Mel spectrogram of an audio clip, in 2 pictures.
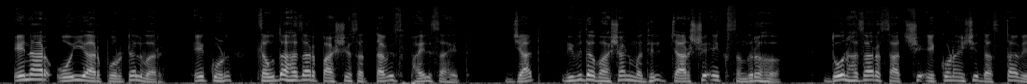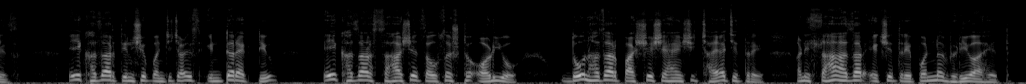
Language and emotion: Marathi, neutral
